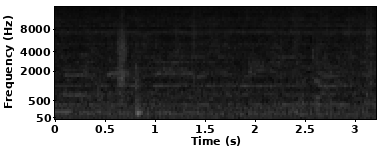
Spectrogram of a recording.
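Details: Quiet background music plays in an indoor room, with one brief soft knock and no animal voice.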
